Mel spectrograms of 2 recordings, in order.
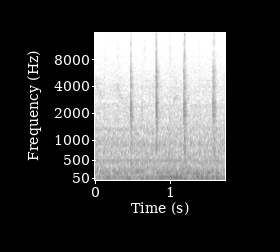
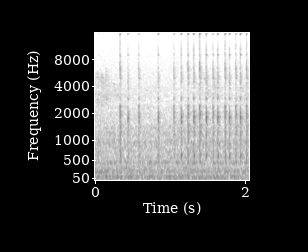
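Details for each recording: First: Arrma RC car (Kraton/Talion/Outcast/Typhon) front differential, stock without shims: four sharp evenly spaced ticks from side-to-side wobble; needs shimming. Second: Arrma RC car (Kraton/Talion/Outcast/Typhon type) center differential after setting mesh: fast light ticking of gear teeth rocking with a hair of free play, correct gear mesh backlash.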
